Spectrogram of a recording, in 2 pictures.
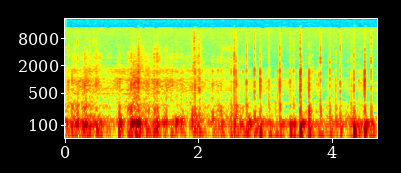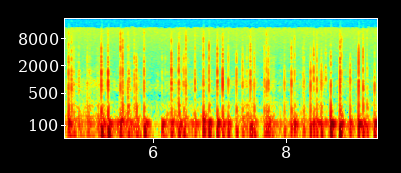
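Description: Long nails tap and scratch across the paper cover of a closed, map-covered hardcover book. A dense, fast run of short, dull taps sits over a steady low thump, with faint scratchy rustle between them.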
